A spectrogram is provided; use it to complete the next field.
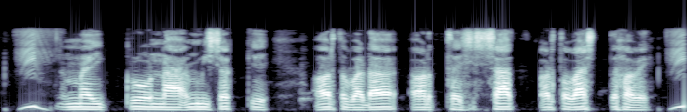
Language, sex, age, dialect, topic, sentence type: Bhojpuri, male, <18, Northern, banking, statement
